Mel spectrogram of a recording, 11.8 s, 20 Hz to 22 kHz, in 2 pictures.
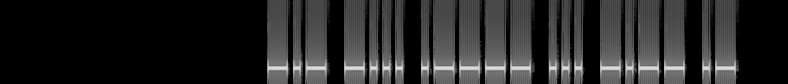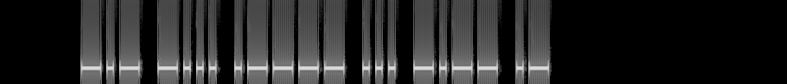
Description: Morse code, heard as a keyed tone, about 25 wpm, 700 Hz. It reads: KB1SYA KB1SYA
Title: USA Call Signs - 6 Characters - Repeated 2x - 25wpm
